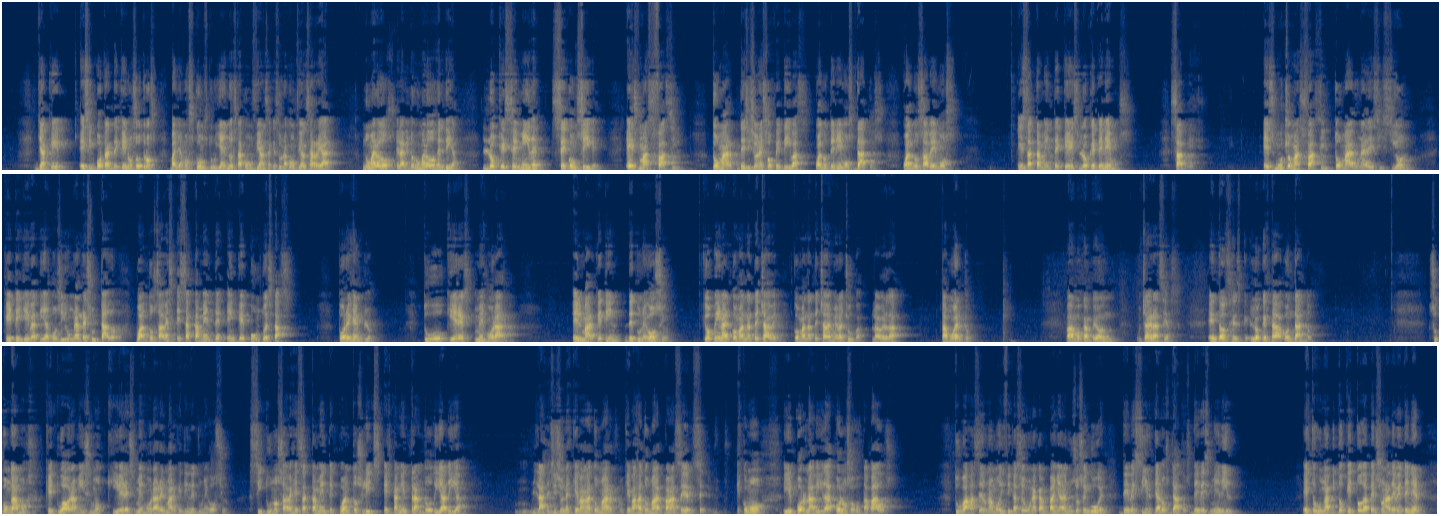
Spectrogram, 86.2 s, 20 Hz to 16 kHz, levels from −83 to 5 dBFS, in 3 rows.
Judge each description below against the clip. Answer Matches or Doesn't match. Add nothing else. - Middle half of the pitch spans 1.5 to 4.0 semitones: Doesn't match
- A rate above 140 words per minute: Doesn't match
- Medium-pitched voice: Matches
